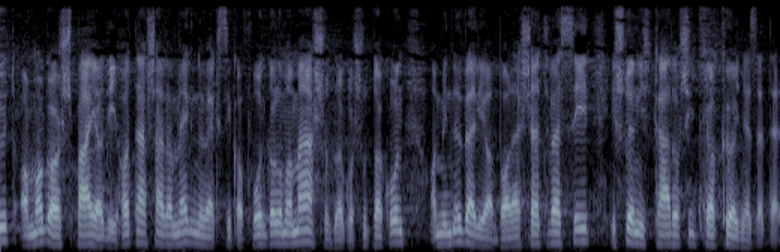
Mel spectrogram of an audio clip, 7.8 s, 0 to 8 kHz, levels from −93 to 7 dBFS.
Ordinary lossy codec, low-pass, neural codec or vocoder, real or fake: none; 7.2 kHz; codec, 16 kHz, 8 kbps, FreqCodec, larger model; fake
